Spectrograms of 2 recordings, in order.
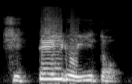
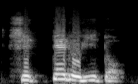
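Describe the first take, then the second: Both takes have the same delivery.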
